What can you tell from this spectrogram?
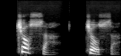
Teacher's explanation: La lengua toca el paladar duro o se acerca a él. Son la Y, la C, la N y la L. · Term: Palatal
